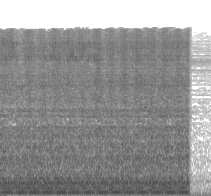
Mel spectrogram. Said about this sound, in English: Then mount the wheel on your vertical sander and rotate for a perfect circle.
